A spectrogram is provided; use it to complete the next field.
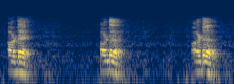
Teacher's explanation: इनमें हमारी जीभ की नोक एक बार ऊपर टच करती है और फिर झटके के साथ नीचे आती है · हमारी जीभ का जो नुकीला हिस्सा है तालू से लगता है और एकदम से पटक देते हैं हम, तो उसको उसकी ध्वनि विकसित हो जाती है, ध्वनि बाहर निकलती है। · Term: उत्क्षिप्त व्यंजन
